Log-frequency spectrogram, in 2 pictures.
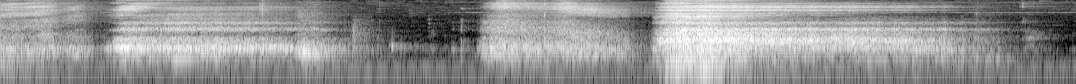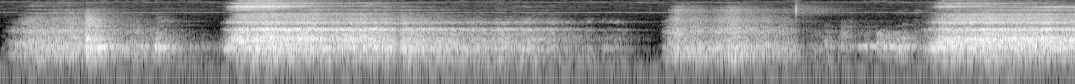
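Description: A woman breathing slowly and audibly while holding a yoga stretch: about seven quiet breaths in and out, each one to two seconds long, with short silent gaps between them.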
